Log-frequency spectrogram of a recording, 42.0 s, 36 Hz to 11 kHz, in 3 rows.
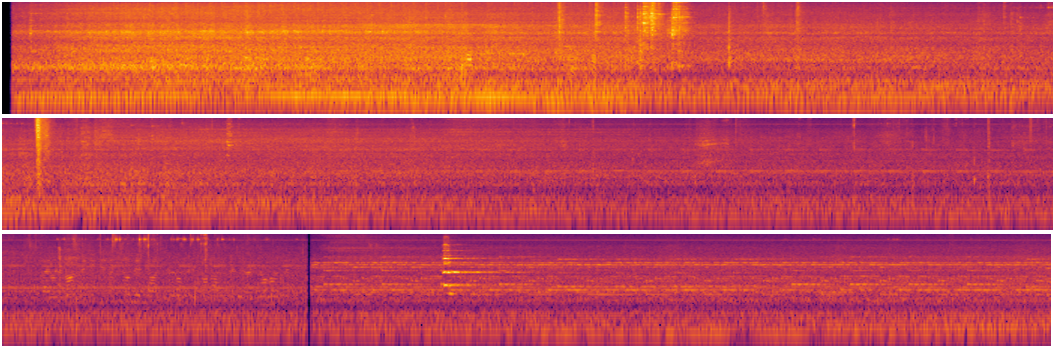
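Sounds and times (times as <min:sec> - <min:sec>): wheels clacking on track: 0:00.1 - 0:32.1
diesel locomotive engine: 0:00.1 - 0:42.0.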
